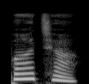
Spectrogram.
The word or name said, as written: ಪಾಛಾ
